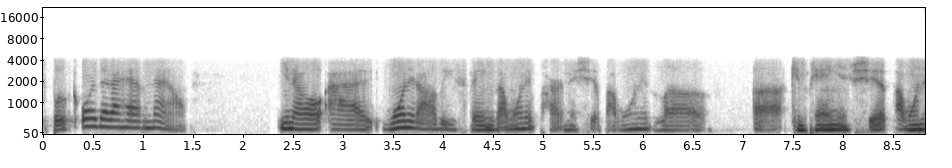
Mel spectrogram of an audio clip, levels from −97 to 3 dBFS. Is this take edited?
no; 0 cuts

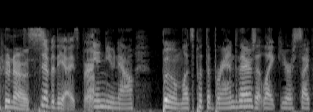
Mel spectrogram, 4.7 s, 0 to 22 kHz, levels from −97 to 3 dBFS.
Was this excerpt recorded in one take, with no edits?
no; 2 cuts; at 1.4 s, 3.8 s

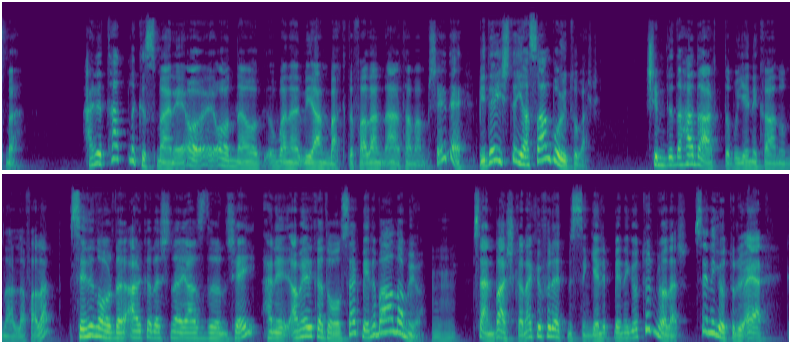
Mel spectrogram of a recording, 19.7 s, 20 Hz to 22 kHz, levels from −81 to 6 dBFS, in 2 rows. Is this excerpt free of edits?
no; 2 cuts; at 10.6 s, 15.2 s

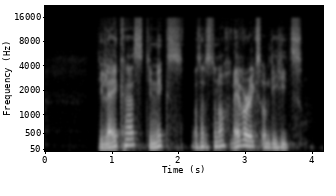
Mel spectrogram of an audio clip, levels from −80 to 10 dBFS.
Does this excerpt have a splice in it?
no; 0 cuts

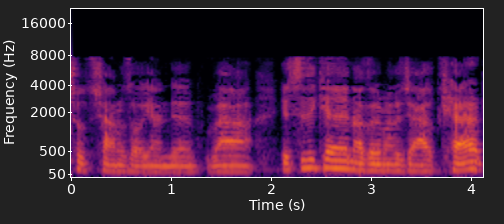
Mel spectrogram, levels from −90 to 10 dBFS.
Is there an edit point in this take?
yes; 1 cut; at 1.3 s

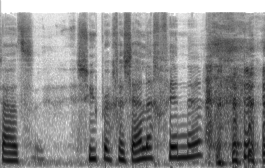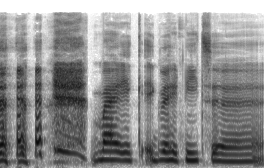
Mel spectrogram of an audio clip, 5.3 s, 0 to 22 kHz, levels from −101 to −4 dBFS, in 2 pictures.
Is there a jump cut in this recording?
yes; 1 cut; at 3.5 s

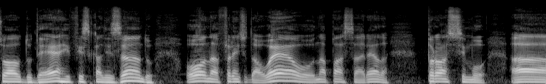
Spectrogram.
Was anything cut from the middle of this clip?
no; 0 cuts

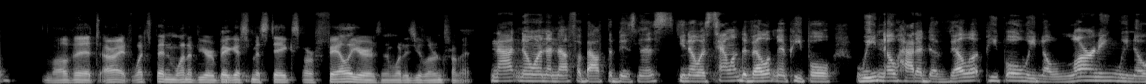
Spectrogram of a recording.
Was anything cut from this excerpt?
yes; 1 cut; at 1.3 s

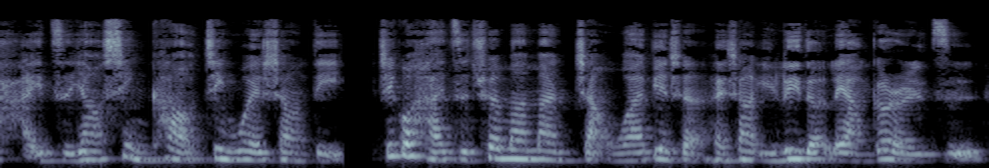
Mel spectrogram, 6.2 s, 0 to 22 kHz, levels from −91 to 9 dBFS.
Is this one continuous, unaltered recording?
yes; 0 cuts

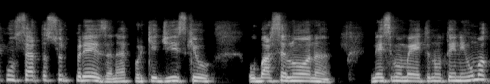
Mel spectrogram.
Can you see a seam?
no; 0 cuts

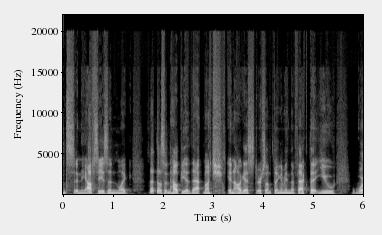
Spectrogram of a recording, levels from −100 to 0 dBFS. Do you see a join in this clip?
yes; 1 cut; at 3.2 s

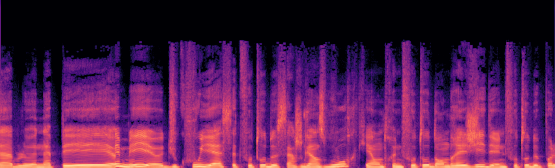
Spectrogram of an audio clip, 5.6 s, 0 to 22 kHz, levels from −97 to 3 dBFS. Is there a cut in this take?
yes; 1 cut; at 1.2 s

